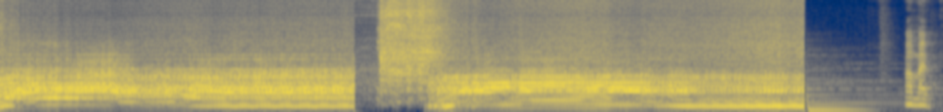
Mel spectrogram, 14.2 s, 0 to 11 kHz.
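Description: A 2015-2021 Subaru WRX with a Nameless axle-back exhaust revs loudly, rising and falling in deep throaty bursts, with a brief cutout midway and quieter idling at the end.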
